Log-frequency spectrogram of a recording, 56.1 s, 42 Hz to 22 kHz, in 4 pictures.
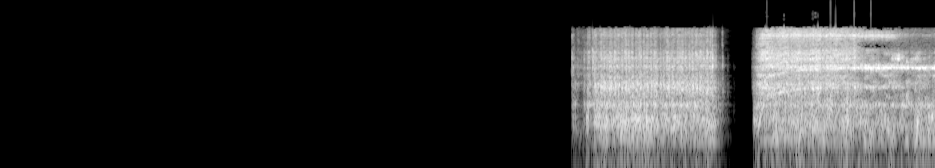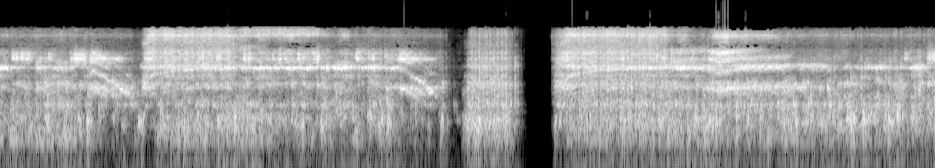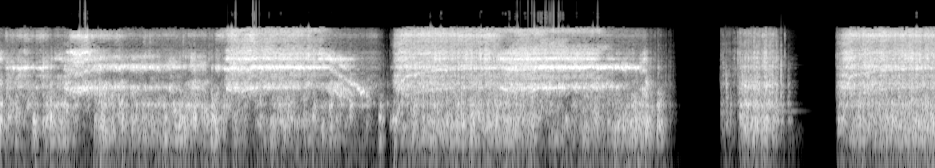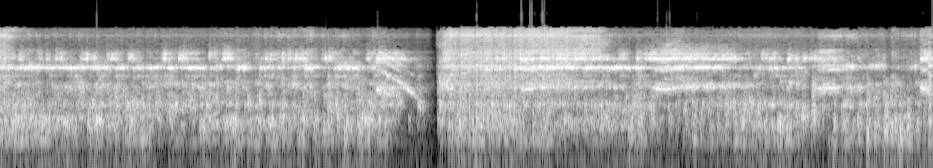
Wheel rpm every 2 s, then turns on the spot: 0, 0, 0, 0, 20, 60, 220, 190, 170, 230, 60, 140, 230, 230, 230, 230, 150, 180, 210, 30, 110, 230, 230, 210, 130, 230, 230, 220.
8-10 20-22 38-40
